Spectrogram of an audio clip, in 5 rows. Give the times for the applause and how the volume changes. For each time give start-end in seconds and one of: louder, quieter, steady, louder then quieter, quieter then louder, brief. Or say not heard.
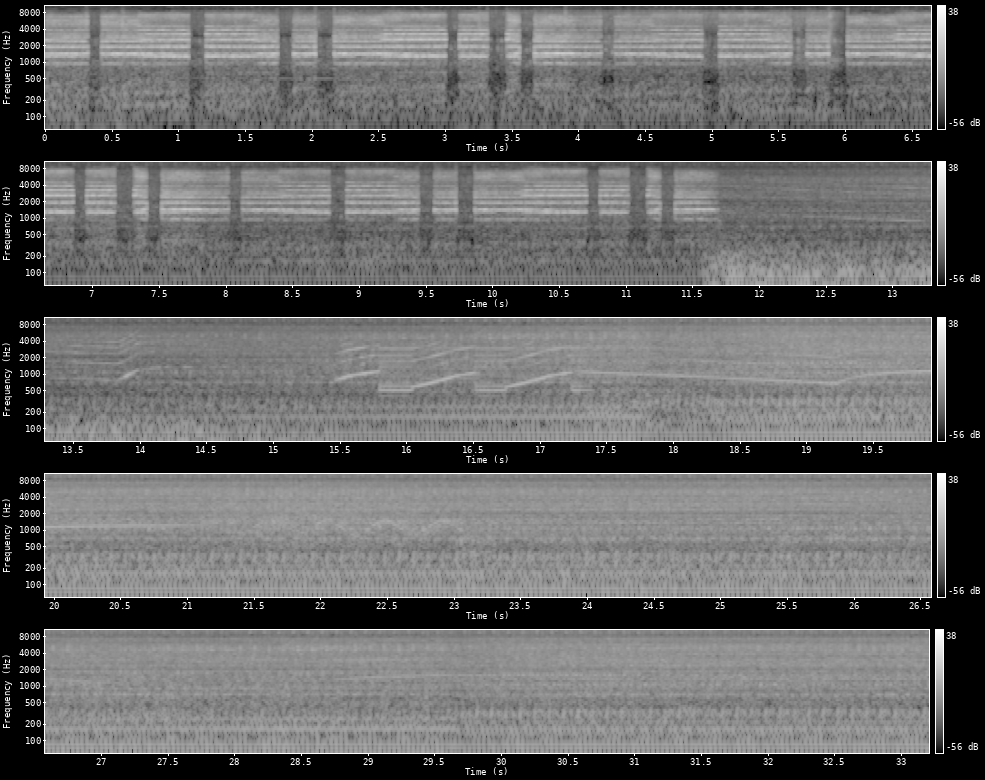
not heard.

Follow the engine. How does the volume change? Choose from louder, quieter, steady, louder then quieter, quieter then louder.
louder.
